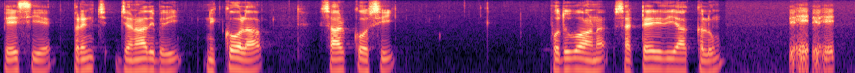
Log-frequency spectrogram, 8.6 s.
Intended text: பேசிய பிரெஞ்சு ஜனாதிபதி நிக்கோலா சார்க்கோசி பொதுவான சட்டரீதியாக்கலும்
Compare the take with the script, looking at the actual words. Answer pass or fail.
pass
